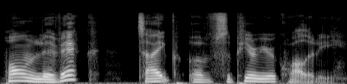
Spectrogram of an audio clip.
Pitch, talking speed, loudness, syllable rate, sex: 130 Hz, 105 wpm, -16 LUFS, 4.9 syllables/s, male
